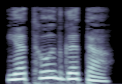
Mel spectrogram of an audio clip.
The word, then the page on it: ಯಥೋದ್ಗತ: yathōdgata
